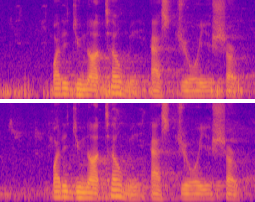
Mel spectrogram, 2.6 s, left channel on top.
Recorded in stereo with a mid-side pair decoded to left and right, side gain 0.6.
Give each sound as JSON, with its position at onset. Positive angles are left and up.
{"t": 0.5, "sound": "a man speaking", "azimuth_deg": 0, "distance_m": 0.9}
